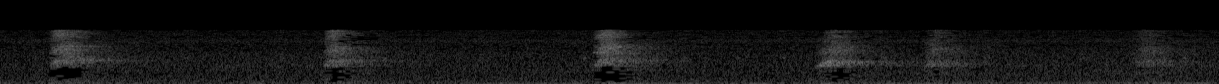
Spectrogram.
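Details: A fox screams near midnight outside a house, recorded from a front porch camera: harsh, rasping screams, each a short burst repeated every two to three seconds.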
